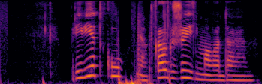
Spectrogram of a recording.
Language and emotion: Russian, positive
